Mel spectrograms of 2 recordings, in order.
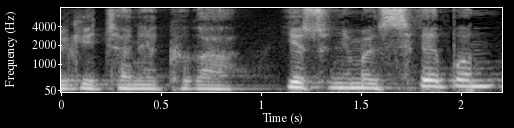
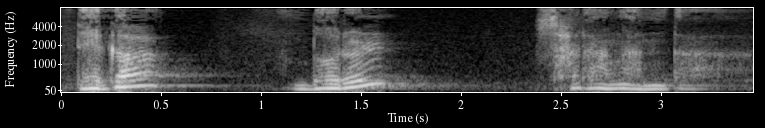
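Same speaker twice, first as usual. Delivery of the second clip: tender Jesus voice; 4 semitones lower, slower than usual. Acted. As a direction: say it gently as Jesus, trailing off. Jesus' voice, love declared.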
